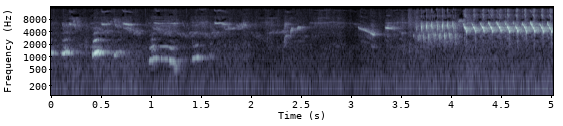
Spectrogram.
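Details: Belgian canary singing: a run of varied whistled and slurred notes, some rising and some falling, then a fast, bright, buzzy trill repeated rapidly to the end.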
